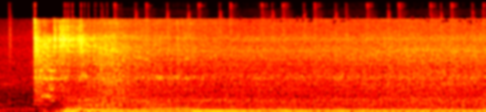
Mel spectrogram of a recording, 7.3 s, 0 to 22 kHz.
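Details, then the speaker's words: Nissan 300ZX twin turbo with factory blow-off valves, before HKS blow-off valve install: starts quickly, steady deep idle with a few blips, no flutter or whoosh on lift-off; normal, quiet stock valves. "It's not that loud because it's got the factory ones, the blow off valve from factory, so that's why it doesn't make any noise."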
